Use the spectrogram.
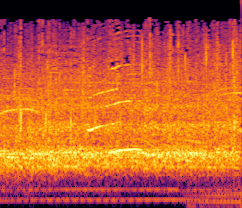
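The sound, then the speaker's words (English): A crowd cheering in a huge church, a loud, continuous roar of voices with scattered whoops that holds steady for the whole stretch. “Yeah, as you can tell by the crowd cheering there, huge church.”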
